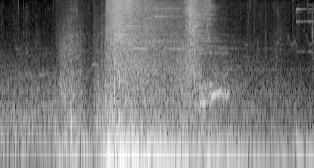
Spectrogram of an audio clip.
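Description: A sword slashes into a body with a heavy, wet impact.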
